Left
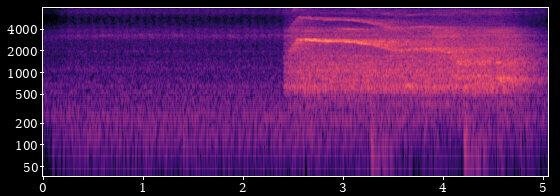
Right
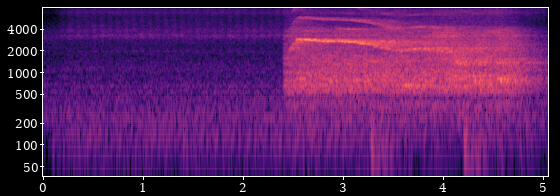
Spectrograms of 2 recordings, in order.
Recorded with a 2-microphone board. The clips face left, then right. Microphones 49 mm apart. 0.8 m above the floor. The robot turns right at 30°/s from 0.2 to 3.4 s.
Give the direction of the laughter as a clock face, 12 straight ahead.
3 o'clock.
